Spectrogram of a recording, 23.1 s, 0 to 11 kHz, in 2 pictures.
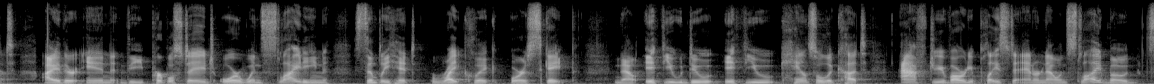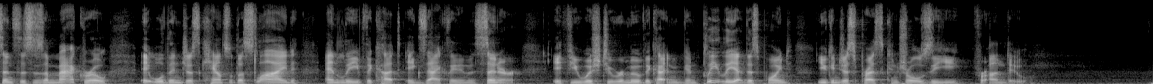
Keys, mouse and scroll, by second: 0.0 ctrl+r, 5.5 right click, 6.2-7.3 scroll up 2, 7.3 a, 8.3 ctrl+r, 14.0 right click, 20.5 ctrl+z, 21.0 shift+middle click.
